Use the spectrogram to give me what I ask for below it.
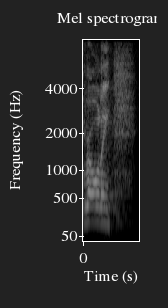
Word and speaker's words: Rowling: It's museums cancels JK Rowling over super hateful trans views. Okay, and her name's Rowling, by the way. Rhyme with bowling.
